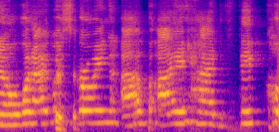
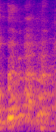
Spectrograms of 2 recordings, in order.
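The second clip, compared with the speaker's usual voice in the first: laugh; 10 semitones higher, 4 dB quieter than usual. Real, not acted. Comic laughing at audience members. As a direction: burst of high laughter.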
